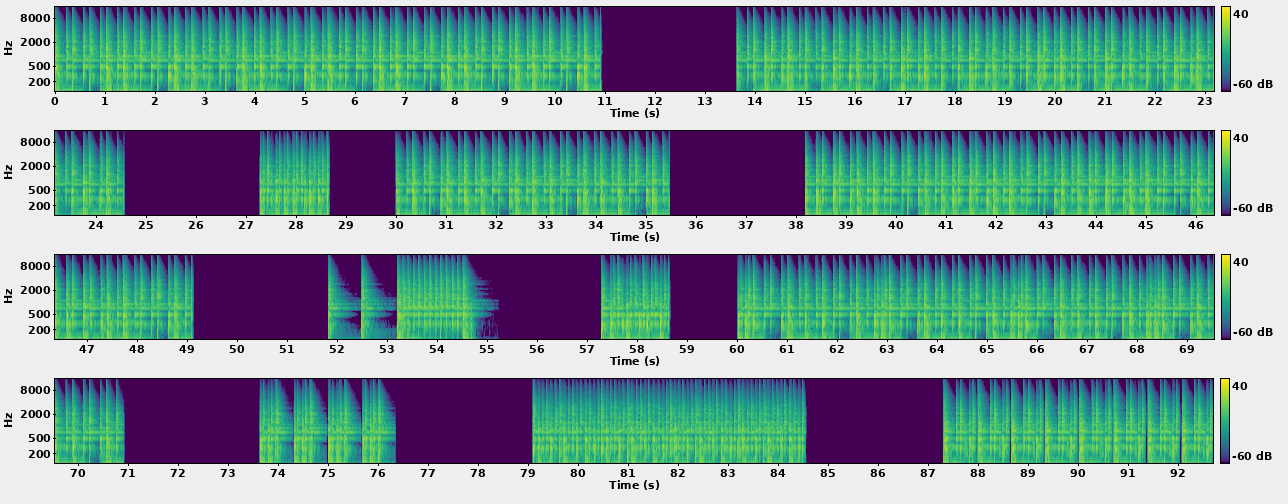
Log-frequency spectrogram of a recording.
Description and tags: DHOL BEAT
Dhol Drum by Johnny Kalsi of The Dhol Foundation.
Enjoy!
Dhol, Drum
